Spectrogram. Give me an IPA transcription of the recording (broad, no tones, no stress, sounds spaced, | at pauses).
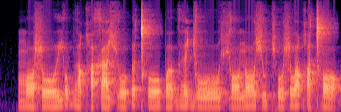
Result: m ɔ ɬ oː j o bʱ ɜ qʰ ə x a ç o ʔ ə ǀʰ oː p ʌ ɡʱ ɛ ɟ oː ç ɔ n ɔː ɕ u cʰ o ɬ oː qʰ ʌ ǀʰ ɔ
